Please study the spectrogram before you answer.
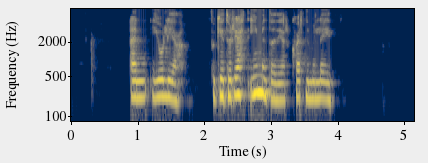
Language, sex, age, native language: Icelandic, female, 20-29, Icelandic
